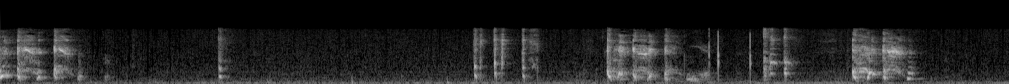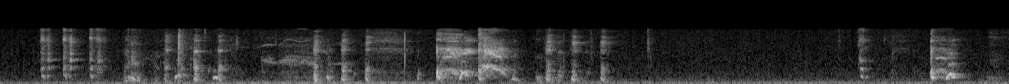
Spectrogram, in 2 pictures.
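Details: A baby girl playfully imitating coughing with repeated short, breathy play coughs, not an illness cough.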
